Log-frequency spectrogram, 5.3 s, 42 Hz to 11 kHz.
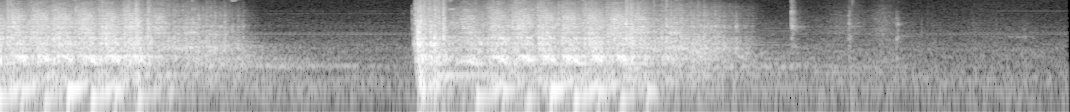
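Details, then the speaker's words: Abandoned Chevy S10 in junkyard, first crank attempts: two short cranking bursts with uneven chug, no run; fuel spraying but it only tries to fire when the key is released, also when jumped at starter; cause unknown, injector O-rings suspected. "is spraying fuel but when you let off of the key is when it tries to hit H yeah this thing will hit when you let off the key"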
